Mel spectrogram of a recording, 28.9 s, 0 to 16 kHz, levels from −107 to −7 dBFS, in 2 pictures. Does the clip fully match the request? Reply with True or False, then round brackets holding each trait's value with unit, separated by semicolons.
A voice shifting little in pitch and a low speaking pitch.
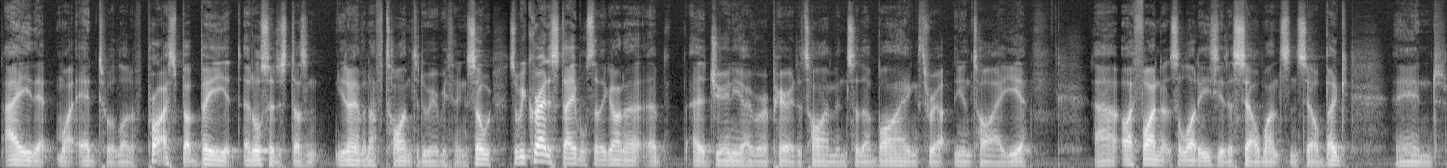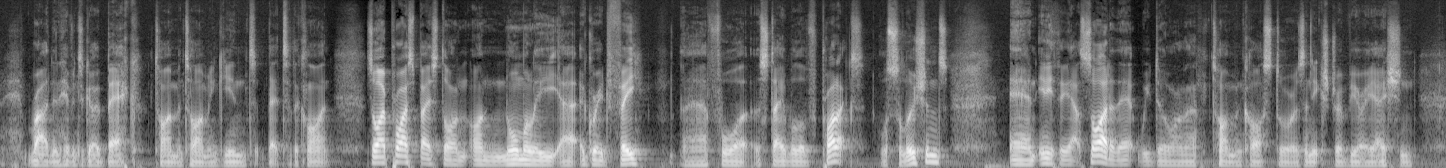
False (3.8 semitones; 80 Hz)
